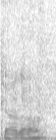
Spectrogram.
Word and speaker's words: Godot: There's a popular Godot YouTube channel that pronounces it Godot.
